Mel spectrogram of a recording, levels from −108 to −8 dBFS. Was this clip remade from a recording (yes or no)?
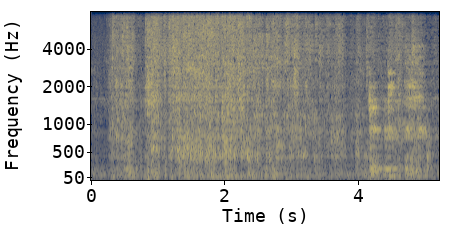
yes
